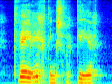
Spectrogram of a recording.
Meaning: two-way traffic
- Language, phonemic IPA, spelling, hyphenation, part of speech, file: Dutch, /tʋeːˈrɪx.tɪŋs.vər.keːr/, tweerichtingsverkeer, twee‧rich‧tings‧ver‧keer, noun, Nl-tweerichtingsverkeer.ogg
